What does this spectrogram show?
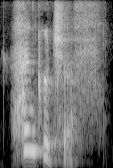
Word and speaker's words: handkerchief: When you see that happen, typically the D is silent. Here are some examples of the silent D. Handsome. Wednesday. Handkerchief.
